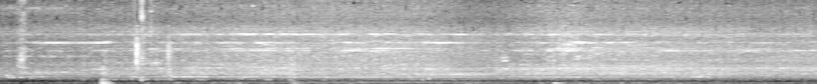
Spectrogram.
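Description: Liquid pours from a plastic bottle.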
